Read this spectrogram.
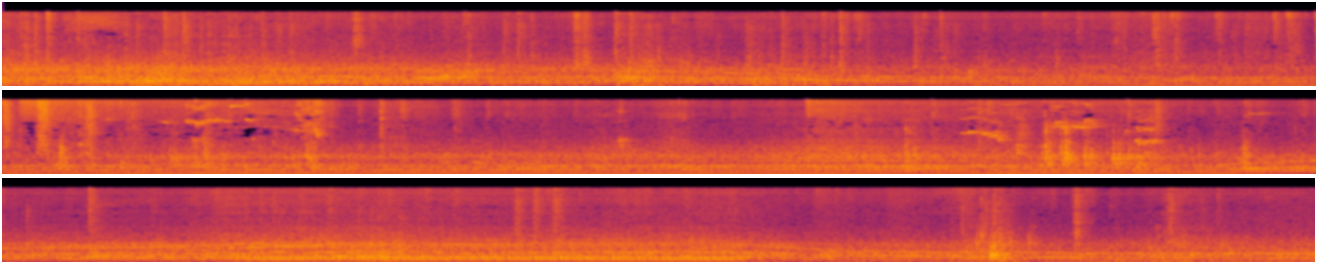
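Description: A bus engine hums and whines as the bus drives along, speeding up and slowing down.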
